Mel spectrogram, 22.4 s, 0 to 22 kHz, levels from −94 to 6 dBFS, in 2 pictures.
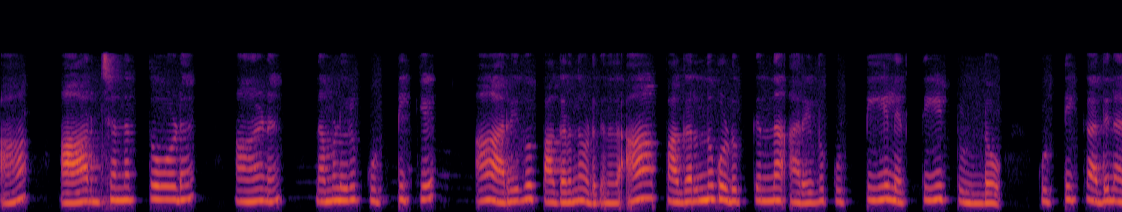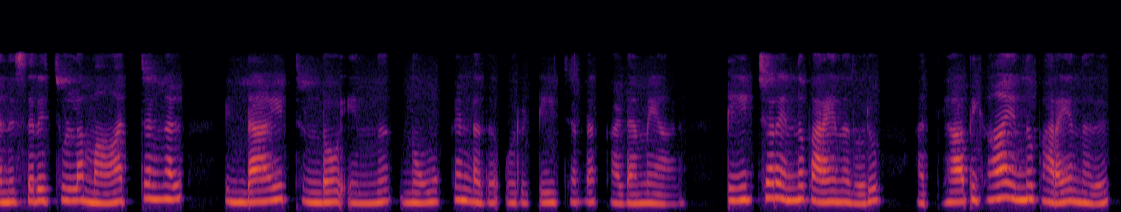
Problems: low volume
